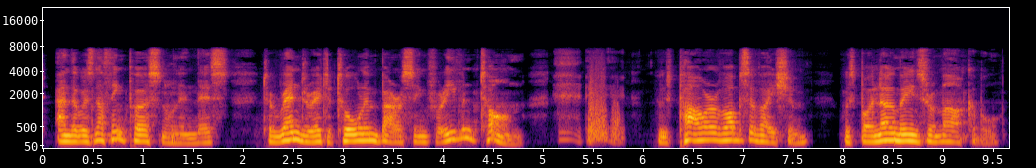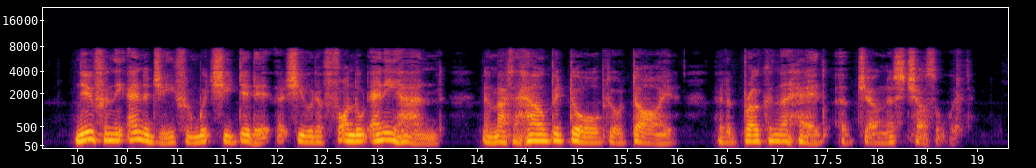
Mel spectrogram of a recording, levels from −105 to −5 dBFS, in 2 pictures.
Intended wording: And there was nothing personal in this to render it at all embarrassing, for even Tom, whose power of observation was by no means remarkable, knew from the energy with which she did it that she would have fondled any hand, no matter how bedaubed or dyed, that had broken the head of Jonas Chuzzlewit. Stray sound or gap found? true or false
true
